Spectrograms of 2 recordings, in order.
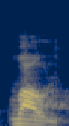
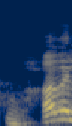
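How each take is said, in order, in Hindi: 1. यह शब्द 'w' की आवाज़ से शुरू होता है। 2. यह शब्द एक सांस वाली 'bh' आवाज़ से शुरू होता है। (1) "इसको पढ़ते हैं हम लोग वाउल" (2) "आप भवेल इसको नहीं पढ़ो"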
